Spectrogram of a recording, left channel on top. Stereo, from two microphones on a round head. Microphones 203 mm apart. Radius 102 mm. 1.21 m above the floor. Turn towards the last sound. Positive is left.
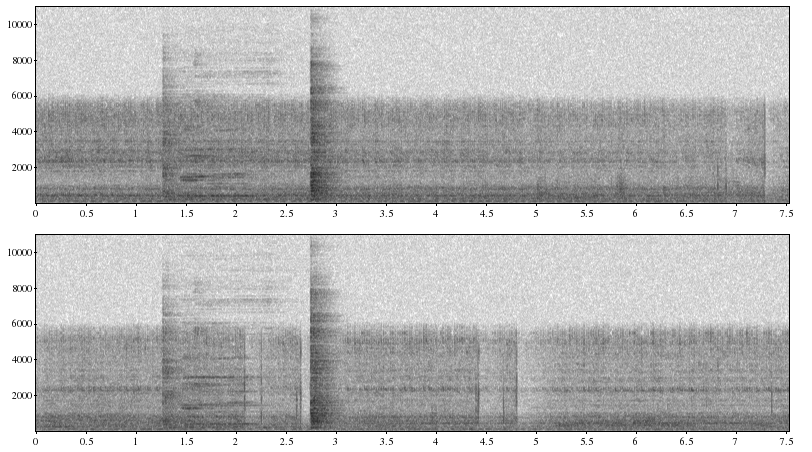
turn(degrees=-15)  # may be behind; listen again after turning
